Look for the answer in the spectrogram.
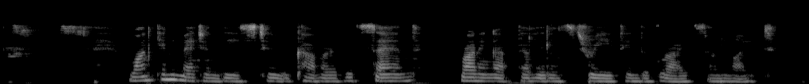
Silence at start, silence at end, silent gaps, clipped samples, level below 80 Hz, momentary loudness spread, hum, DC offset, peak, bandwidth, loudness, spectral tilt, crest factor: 0.1 s; 0.35 s; 0.47-0.59 s, 1.21-1.28 s, 4.50-4.60 s; under 0.1%; -74 dBFS; 15 LU; none; under 0.1%; -8 dBFS; 7.6 kHz; -34 LUFS; -2 dB/octave; 28 dB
